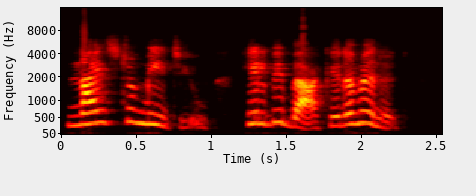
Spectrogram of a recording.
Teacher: Falling intonation. इसका meaning होता है pitch of the voice fall करती है at the end of sentence पर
